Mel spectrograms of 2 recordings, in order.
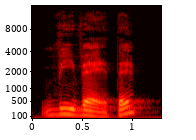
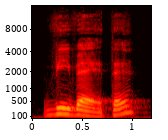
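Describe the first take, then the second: Both takes have the same delivery.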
